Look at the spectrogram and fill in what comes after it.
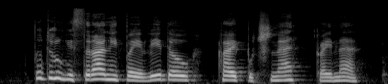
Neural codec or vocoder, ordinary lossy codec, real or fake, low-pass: codec, 32 kHz, 1.9 kbps, SNAC; none; fake; 14.4 kHz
